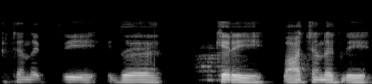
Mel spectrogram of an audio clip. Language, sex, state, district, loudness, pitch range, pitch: Kannada, male, Karnataka, Dharwad, -22 LUFS, 105-115 Hz, 105 Hz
